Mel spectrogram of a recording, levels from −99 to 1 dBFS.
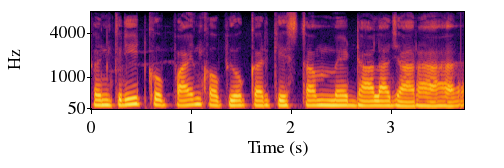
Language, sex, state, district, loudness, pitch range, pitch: Hindi, male, Jharkhand, Palamu, -12 LUFS, 140-155 Hz, 145 Hz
